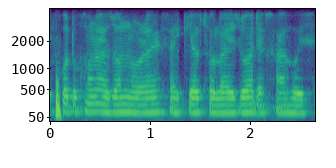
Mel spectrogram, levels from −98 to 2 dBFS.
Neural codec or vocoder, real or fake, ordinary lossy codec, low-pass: none; real; Opus, 16 kbps; 3.6 kHz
